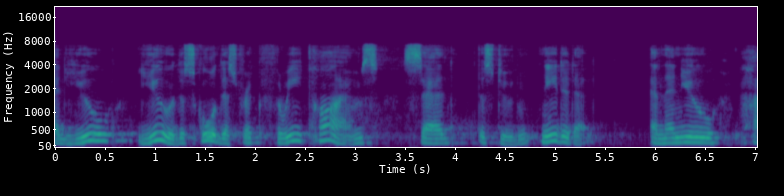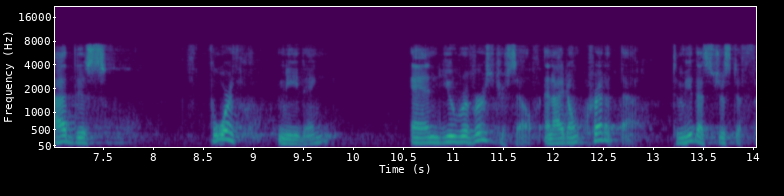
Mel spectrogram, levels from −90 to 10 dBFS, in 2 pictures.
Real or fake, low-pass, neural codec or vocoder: fake; 7.2 kHz; codec, 16 kHz, 4.8 kbps, FACodec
